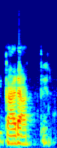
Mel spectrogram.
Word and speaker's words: carácter: Igual en el caso de carácter, ¿no? Carácter está acá, la sílaba tónica, la mayor fuerza de voz está acá en esta sílaba, hará carácter.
